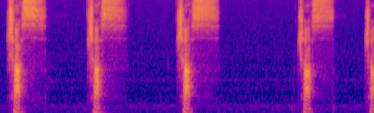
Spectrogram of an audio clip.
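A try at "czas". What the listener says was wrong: Your vowel is too closed. You're too far back in the mouth. Like you need to yawn less is how I would explain it.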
